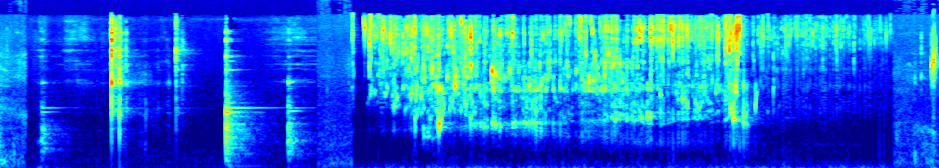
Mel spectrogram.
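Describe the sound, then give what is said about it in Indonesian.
A few sharp glassy clinks, then Orang Tua brand red wine is poured steadily into a glass for about three seconds, clear, ending with another light clink. “BTW ini lu mau gak? Boleh, boleh, boleh.”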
